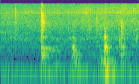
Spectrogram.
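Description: Egg puff filling being stirred in a pan with turmeric and salt: a few soft scraping strokes over a quiet background sizzle, one sharper knock of the spoon partway through, close and fairly faint.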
